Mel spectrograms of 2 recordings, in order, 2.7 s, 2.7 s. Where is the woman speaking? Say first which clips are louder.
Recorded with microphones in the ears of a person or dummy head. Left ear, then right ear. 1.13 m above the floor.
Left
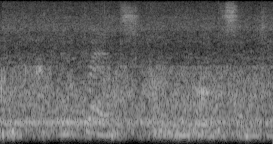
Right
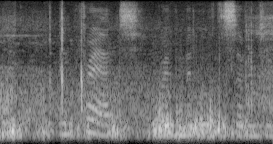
Right 10 dB; 60° right (ahead or behind), 0.8 m.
